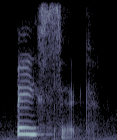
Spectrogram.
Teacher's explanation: most common way to divide is before the consonant and we're also going to accent the first syllable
